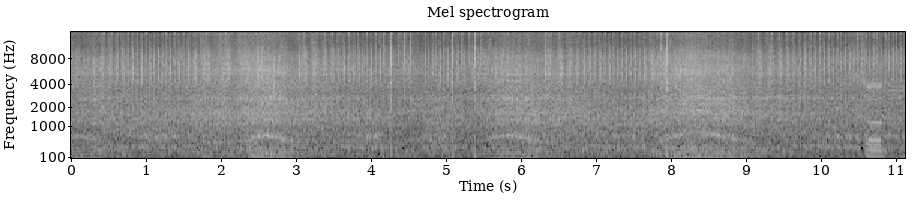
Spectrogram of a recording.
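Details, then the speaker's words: Suzuki Eeco in workshop, complaint of overheating and misfire: uneven idle with recurring stumble every couple of seconds; misfire traced to a bad ignition coil sparking against the body, to be replaced; overheating from leaking radiator. "found out that this ignition coil the one down there this one's bad so i'm going to replace that first sort out the misfire"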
